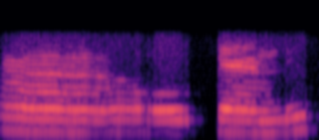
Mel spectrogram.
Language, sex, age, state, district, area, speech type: Telugu, female, 30-45, Telangana, Jangaon, rural, conversation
